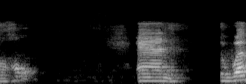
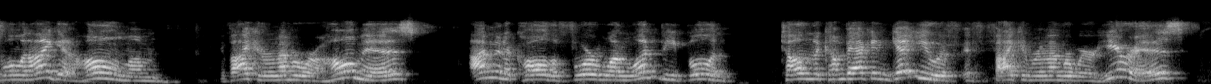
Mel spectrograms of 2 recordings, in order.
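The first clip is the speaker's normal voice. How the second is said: clueless forgetful passerby; 4 semitones higher than usual. Acted. Passerby offers to call for help, acted spacey voice. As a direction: play it spacey, stretching the ends.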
